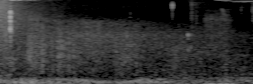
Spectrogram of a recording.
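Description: Ship grav jump in Starfield: a steady deep roaring rumble that holds at even loudness throughout, with no voices.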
